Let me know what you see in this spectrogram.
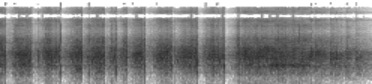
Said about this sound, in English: It's hard to get up after that story. Well, let's give a round of applause to God for that one.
